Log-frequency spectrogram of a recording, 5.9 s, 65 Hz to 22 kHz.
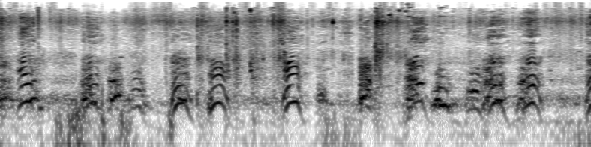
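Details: A rapid run of loud, booming barks, about two per second, from Hançer, a purebred Kangal and son of Kurtboğan, recorded 26 April 2024. The barks are slightly hoarse, with some outdoor noise between them.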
